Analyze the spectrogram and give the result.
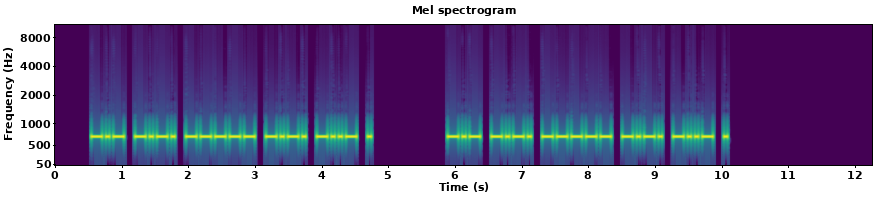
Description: Morse code, heard as a keyed tone, about 22 wpm, 700 Hz. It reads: KC0CXE KC0CXE
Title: USA Call Signs - 6 Characters - Repeated 2x - 22wpm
